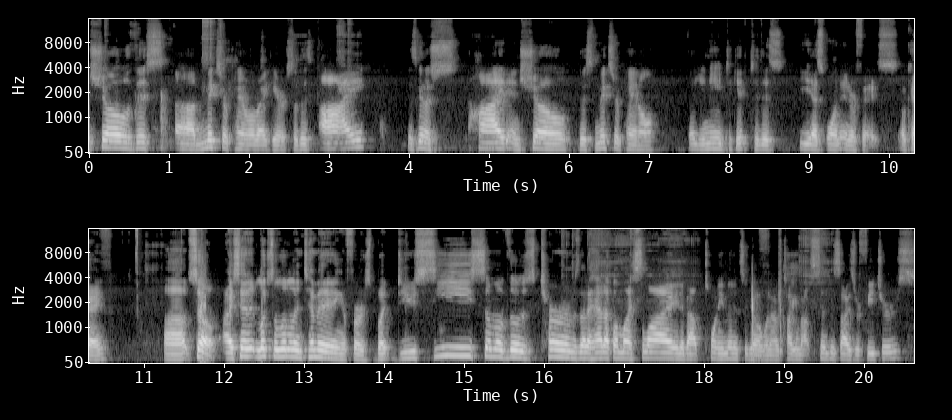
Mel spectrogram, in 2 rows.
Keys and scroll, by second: 11.5 alt+super+8.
